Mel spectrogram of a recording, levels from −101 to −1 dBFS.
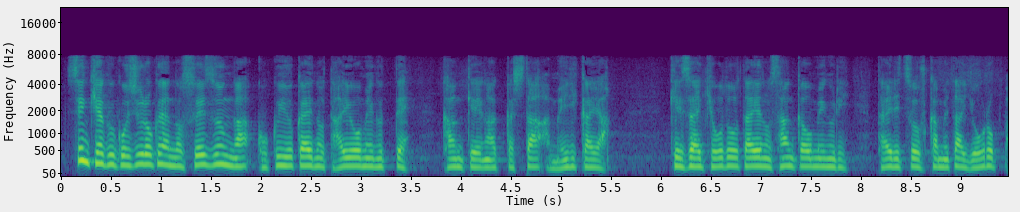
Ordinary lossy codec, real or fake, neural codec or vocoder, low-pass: none; real; none; none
